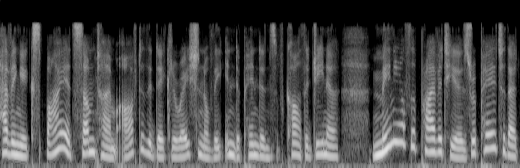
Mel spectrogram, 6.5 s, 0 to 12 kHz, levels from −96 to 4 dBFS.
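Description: Speech recording with no technical faults present.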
